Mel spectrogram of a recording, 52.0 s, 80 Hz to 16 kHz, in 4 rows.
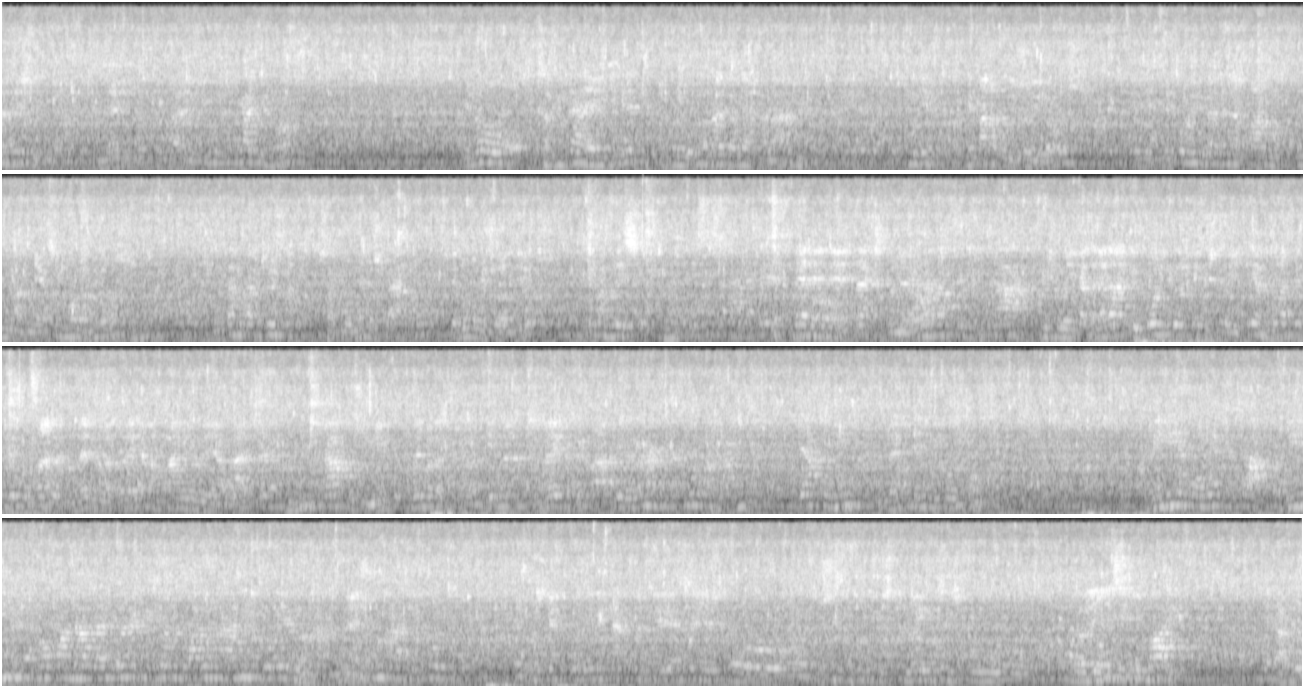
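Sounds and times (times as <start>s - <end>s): aquarium water trickling: 0.0s - 52.0s.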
